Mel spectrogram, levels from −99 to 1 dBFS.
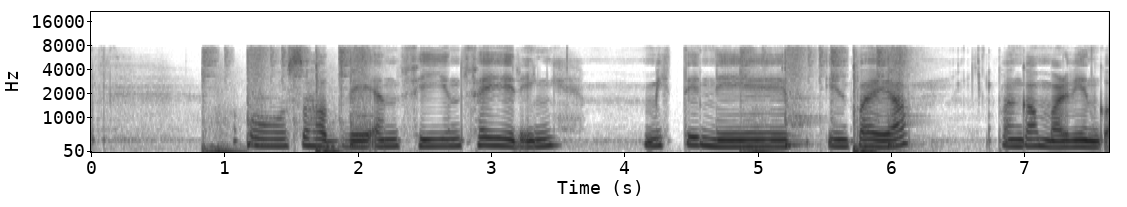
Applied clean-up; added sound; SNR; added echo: none; Drum kit; 10 dB; none.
